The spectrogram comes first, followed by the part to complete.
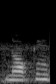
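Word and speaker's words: knocking: Examples, who इज़ नॉकिंग एट the door, इसमें देखिए के है नॉकिंग का, वो साइलेंट है।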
